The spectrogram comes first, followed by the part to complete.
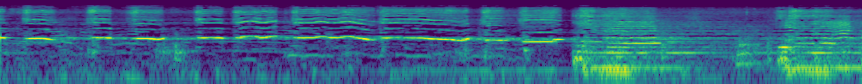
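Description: Recorded folk dance music played over loudspeakers: a solo flute-like melody with quick ornaments over steady drum beats, with the full accompaniment and bass coming back in a little after four seconds.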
